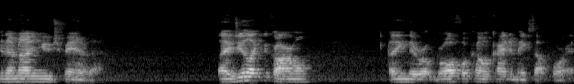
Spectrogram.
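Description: A man talks at a very fast pace with ordinary pitch variation, and the room echo is audible. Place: home room. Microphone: camera far.

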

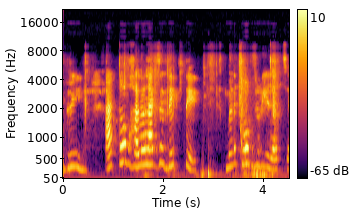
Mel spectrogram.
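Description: A woman speaks in a high, bright and sharp voice with fairly even intonation over light background noise. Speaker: travel vlogger. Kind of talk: casual vlog chat. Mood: delighted, admiring. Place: open country.

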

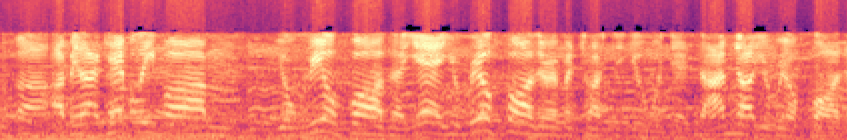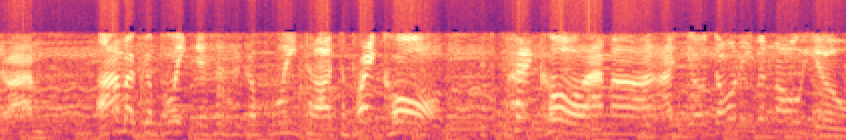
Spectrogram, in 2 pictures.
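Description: A man talks at a moderate pace. Clear music can be heard in the background. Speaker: caller. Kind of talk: rambling comedic voicemail rant. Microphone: phone line.

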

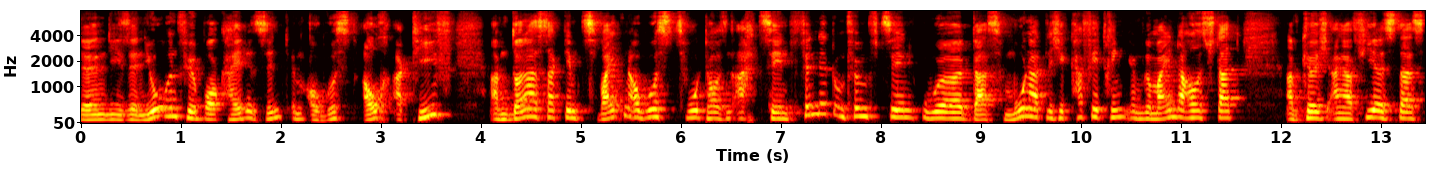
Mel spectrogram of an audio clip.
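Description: A man speaks very slowly in a high voice with lively intonation. The background is quiet. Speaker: local news video host. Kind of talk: local news presentation. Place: home room. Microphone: webcam.

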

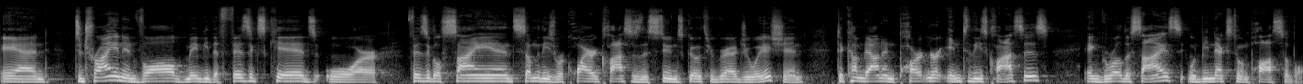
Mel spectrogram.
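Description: A dark, mellow tone against a quiet background. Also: man, fairly even intonation, moderate pace. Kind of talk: informational presentation. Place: classroom. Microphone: lapel.

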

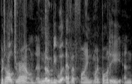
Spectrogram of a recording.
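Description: Putting on a character voice, a woman speaks at a fairly quick pace in an extremely low pitch with big pitch swings and a slightly mellow tone.

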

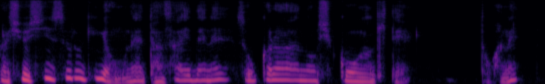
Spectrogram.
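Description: A man speaks at a moderate pace in a high, dark, mellow voice, with very wide pitch swings and big changes in loudness. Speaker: business YouTuber, retired company employee. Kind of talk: solo video monologue. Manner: casual, rambling with many fillers.

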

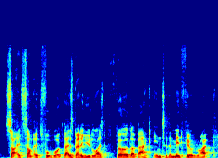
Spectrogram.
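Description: An Australian accent is heard. The speaker is a man. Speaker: football YouTuber. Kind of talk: casual video commentary. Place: home room.

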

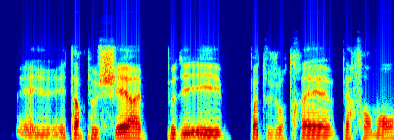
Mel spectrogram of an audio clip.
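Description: A man speaks at a medium pitch. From France, Normandy (Fécamp). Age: 50s. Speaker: energy company executive. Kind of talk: interview. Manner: halting, many hesitations.

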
